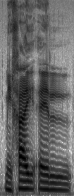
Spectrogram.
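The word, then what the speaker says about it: Mihály: ¿Mihai se pronuncia? Sí, Mihaly.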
